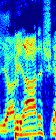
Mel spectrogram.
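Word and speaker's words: Biadasz: Biotish.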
